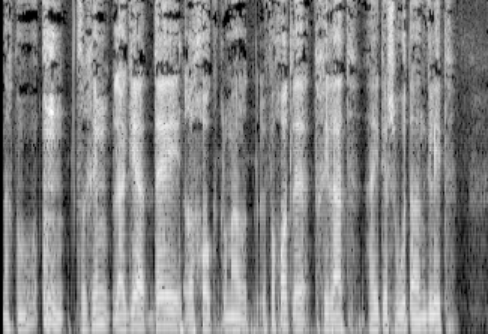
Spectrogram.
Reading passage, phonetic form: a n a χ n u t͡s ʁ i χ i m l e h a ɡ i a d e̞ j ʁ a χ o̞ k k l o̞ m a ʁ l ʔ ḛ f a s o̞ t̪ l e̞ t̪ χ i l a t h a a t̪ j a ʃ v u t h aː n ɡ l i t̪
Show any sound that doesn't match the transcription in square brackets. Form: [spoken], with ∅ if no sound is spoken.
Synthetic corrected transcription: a n a χ n u t͡s ʁ i χ i m l e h a ɡ i a d e̞ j ʁ a χ o̞ k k l o̞ m a ʁ l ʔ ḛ f a [χ] o̞ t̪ l e̞ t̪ χ i l a t h a [i] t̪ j a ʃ v u t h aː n ɡ l i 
